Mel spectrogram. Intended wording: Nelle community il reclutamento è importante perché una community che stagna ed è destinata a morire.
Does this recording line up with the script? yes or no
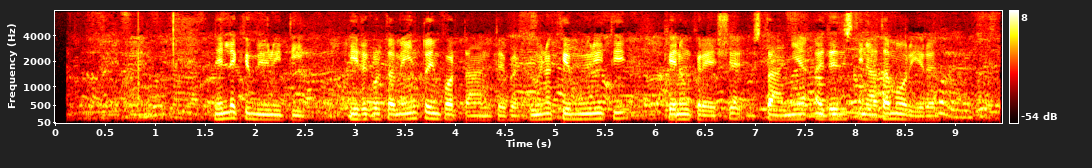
no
